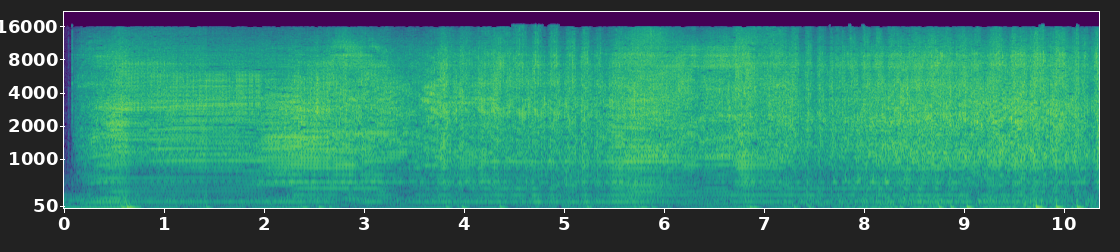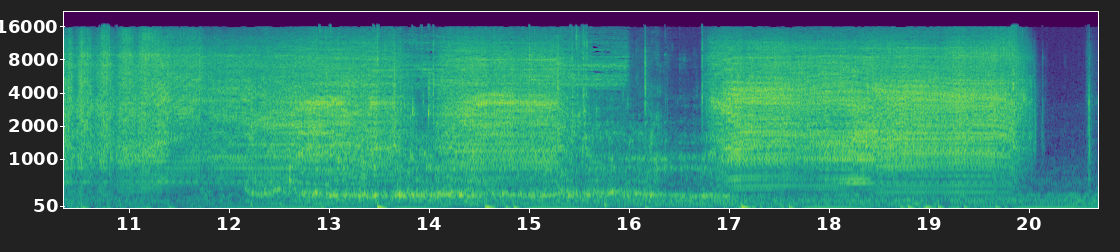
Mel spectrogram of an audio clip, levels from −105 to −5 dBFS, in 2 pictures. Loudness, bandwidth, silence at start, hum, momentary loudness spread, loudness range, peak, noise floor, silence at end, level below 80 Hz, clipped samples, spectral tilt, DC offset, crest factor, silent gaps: -16 LUFS; 17 kHz; 0.1 s; none; 7 LU; 4 LU; 0 dBFS; -45 dBFS; 0 s; -52 dBFS; under 0.1%; 1 dB/octave; under 0.1%; 18 dB; none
